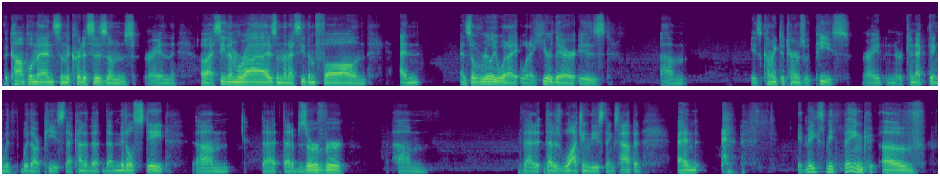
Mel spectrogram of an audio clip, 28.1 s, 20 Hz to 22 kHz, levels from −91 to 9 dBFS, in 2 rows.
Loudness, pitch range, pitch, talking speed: -19 LUFS, 90-110 Hz, 100 Hz, 150 wpm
